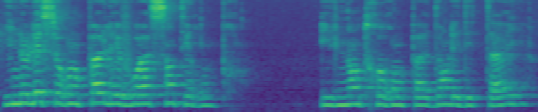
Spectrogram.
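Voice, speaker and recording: A woman poet reading her own poetry aloud in measured, deliberate phrases with pauses. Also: a little high, fairly even intonation, dark tone. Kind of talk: poetry recitation. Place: indoor room at a poetry venue. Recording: roomy echo, recorded from a distance.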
